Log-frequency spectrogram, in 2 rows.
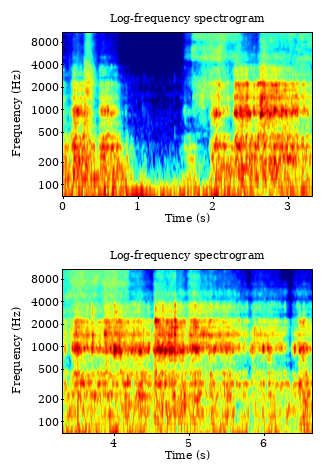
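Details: Yamaha YZ 125 two-stroke engine during rebuild, bearing spun by hand on the bench: a rough gravelly growl rises and falls, pointing to a worn crankshaft bearing, even though the part was thought new.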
